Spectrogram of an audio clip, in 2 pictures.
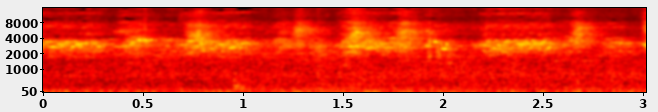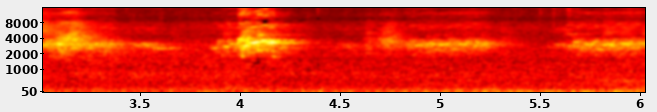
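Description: Budgerigars chattering and warbling steadily, with sharper chirps about three and four seconds in, the loudest near four seconds.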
